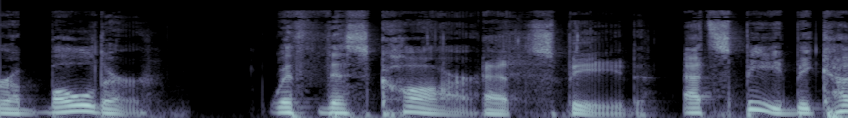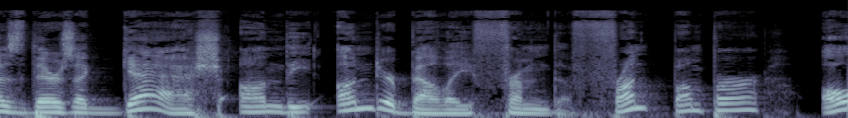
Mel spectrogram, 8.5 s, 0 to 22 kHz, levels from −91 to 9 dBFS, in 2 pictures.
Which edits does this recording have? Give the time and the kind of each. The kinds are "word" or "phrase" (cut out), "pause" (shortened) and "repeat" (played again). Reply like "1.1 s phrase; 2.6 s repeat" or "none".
0.9 s pause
